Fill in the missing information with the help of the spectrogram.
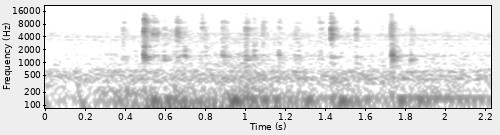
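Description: Quiet keyboard typing with a handful of irregular key clicks, a few sharper taps standing out, over a low background hum. No one speaks.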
